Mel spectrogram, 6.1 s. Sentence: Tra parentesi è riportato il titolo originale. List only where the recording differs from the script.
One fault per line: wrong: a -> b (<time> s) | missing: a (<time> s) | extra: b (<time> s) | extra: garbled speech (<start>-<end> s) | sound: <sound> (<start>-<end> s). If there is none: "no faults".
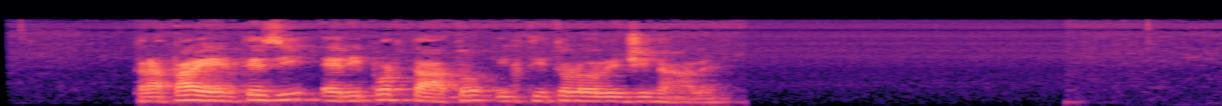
no faults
